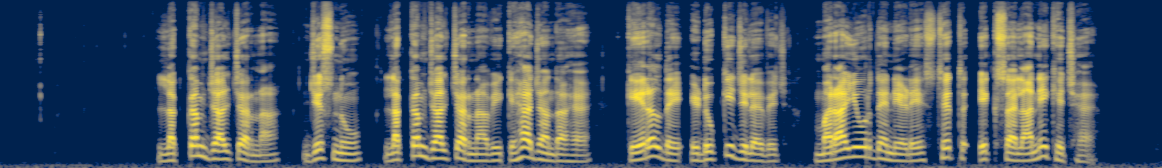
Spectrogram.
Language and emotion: Punjabi, neutral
